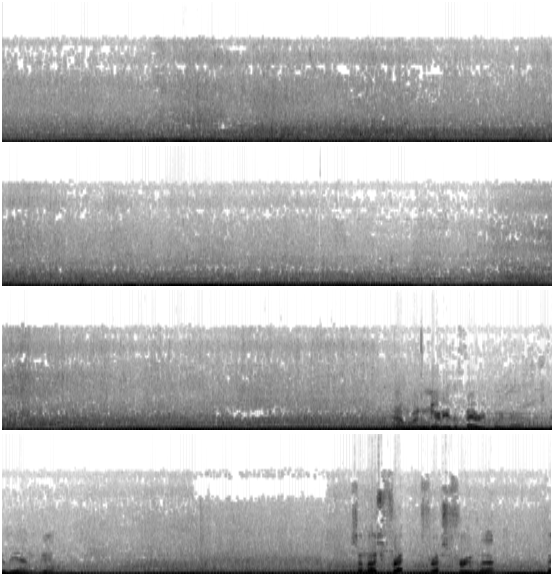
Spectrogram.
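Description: Engine of an open side-by-side utility vehicle running steadily at driving speed, a low hum under the rush and splash of its tyres through floodwater on the street.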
